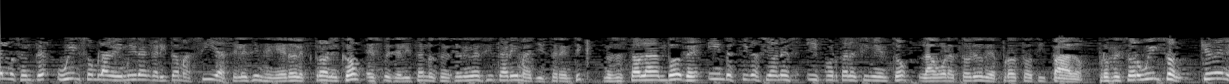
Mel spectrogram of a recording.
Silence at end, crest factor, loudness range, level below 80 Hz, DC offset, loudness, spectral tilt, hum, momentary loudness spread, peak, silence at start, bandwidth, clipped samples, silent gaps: 0 s; 16 dB; 2 LU; -44 dBFS; under 0.1%; -17 LUFS; -11 dB/octave; none; 7 LU; 0 dBFS; 0 s; 3.6 kHz; under 0.1%; none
